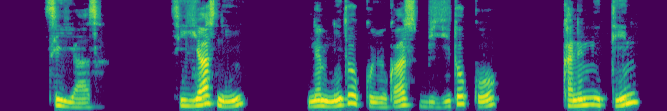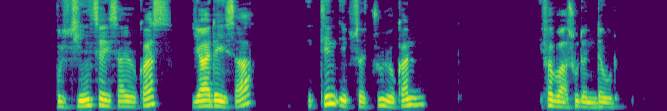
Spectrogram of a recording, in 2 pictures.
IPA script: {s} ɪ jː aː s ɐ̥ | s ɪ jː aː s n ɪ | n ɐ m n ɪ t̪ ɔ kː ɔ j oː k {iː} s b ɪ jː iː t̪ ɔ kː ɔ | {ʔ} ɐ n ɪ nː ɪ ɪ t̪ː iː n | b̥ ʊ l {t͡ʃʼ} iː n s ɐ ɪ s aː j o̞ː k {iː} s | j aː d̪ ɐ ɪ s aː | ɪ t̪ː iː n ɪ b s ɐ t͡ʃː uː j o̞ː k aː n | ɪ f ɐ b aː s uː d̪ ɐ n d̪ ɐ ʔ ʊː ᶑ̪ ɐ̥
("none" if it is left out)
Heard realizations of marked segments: s, aː, k, t͡ʃ, aː

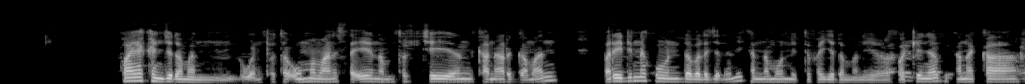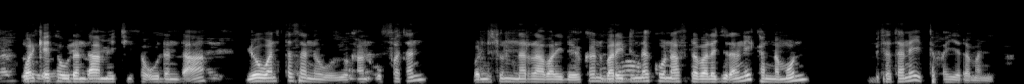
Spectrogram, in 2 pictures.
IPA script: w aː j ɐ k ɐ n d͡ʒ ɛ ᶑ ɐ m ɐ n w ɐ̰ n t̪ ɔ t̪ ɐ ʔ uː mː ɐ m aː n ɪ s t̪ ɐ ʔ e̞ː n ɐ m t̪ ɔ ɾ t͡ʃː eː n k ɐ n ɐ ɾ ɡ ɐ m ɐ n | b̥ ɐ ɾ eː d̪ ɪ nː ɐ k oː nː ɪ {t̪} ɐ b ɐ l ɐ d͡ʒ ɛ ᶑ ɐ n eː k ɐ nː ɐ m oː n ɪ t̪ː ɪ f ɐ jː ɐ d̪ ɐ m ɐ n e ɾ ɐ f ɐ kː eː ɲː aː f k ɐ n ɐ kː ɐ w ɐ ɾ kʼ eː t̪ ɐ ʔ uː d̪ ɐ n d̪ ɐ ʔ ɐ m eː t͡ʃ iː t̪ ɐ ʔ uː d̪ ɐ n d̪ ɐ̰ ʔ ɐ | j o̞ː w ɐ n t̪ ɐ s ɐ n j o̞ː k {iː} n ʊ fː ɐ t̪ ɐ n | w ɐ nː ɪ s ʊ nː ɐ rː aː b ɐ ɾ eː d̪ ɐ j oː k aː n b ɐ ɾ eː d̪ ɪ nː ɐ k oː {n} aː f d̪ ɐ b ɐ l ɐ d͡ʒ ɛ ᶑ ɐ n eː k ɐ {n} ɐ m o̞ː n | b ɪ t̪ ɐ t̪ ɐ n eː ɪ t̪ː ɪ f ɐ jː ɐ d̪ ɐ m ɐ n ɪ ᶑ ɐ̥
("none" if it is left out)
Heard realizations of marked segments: d̪, aː, n, nː

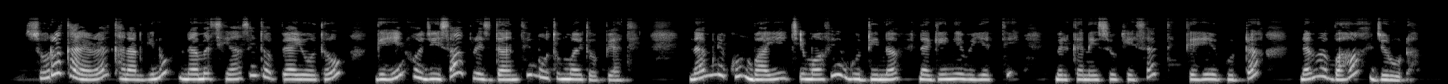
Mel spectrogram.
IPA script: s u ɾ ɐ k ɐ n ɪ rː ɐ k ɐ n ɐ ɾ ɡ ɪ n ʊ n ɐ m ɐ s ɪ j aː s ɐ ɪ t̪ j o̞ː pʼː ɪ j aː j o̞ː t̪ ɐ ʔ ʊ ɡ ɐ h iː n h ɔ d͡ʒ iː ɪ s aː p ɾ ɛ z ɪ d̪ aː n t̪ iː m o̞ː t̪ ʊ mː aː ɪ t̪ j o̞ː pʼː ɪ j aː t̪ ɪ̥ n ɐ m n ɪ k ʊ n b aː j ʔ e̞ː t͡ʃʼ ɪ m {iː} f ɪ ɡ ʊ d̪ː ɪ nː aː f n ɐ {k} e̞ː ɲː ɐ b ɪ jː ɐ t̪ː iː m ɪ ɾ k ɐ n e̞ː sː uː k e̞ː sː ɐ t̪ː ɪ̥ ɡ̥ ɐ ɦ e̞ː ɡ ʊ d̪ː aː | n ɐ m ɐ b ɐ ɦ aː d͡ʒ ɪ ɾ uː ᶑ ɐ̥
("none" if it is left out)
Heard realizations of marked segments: aː, ɡ

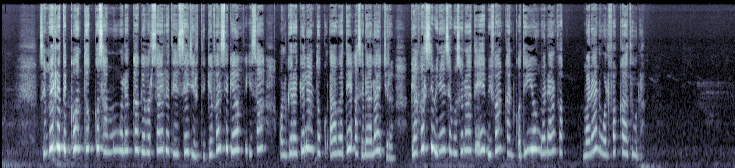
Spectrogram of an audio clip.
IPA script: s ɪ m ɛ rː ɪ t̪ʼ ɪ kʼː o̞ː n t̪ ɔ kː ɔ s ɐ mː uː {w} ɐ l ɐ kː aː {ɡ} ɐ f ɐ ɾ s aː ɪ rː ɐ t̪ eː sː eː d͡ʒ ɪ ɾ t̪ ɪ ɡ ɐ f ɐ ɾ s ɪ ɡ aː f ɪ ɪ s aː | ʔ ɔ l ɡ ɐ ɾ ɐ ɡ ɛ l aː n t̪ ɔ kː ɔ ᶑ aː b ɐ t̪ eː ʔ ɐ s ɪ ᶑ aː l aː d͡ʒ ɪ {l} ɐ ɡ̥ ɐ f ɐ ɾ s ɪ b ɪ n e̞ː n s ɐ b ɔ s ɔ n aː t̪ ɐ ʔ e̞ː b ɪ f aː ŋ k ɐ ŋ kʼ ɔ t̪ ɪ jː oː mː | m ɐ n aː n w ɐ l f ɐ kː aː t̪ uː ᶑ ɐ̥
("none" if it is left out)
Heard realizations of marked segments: w, ɡ, ɾ

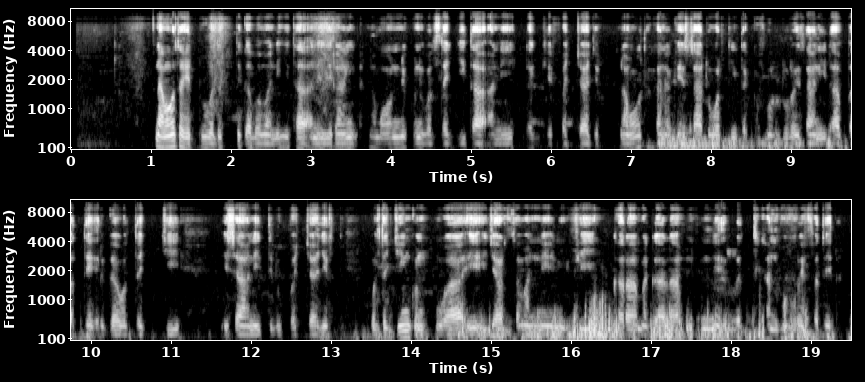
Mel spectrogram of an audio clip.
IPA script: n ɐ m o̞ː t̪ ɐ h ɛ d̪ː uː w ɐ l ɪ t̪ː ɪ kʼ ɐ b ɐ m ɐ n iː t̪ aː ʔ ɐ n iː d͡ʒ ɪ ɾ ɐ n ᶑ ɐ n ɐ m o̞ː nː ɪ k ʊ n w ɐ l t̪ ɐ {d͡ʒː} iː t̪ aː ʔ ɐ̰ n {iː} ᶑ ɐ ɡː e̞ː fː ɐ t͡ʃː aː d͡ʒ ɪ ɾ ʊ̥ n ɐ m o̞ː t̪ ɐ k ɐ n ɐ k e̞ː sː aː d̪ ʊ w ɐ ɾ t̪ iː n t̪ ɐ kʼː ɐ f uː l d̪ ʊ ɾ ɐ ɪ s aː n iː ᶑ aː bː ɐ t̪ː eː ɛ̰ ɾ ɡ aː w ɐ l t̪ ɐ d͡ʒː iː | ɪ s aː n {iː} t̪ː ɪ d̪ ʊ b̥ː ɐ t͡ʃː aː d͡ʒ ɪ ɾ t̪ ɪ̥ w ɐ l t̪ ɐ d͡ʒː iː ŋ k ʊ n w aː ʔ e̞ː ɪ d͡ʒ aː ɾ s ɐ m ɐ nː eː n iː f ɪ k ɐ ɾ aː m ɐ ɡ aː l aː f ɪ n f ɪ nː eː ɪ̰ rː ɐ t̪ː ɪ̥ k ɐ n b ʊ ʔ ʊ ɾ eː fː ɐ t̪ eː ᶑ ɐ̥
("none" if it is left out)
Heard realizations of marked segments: d͡ʒː, iː, iː

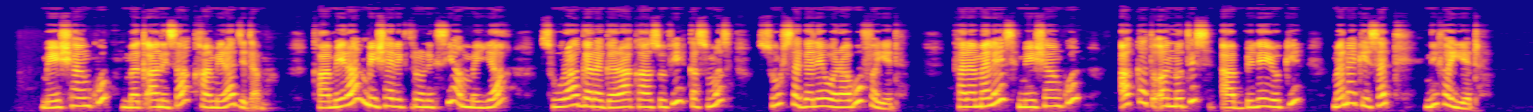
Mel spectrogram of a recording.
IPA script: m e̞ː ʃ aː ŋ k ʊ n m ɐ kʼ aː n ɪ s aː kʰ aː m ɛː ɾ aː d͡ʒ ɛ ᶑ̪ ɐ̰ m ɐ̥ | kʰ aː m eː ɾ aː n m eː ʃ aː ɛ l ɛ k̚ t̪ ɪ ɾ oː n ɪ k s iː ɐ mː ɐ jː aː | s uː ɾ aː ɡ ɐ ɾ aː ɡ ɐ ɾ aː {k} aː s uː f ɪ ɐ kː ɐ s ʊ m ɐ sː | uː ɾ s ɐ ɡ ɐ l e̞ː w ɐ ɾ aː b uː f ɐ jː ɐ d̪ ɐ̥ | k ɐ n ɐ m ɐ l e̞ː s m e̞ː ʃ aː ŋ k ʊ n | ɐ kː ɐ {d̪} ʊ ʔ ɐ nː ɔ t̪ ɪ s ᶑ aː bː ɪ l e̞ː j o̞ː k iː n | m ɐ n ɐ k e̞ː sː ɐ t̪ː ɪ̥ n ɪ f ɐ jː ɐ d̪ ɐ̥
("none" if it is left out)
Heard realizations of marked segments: k, t̪

